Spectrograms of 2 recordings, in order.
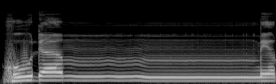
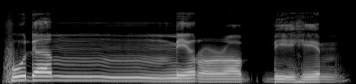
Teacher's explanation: jadi digunnahkan, ditasydidkan, dimasukkan dua getaran. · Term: idgham bi gunnah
